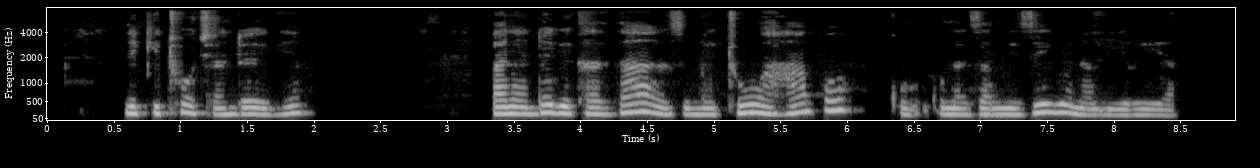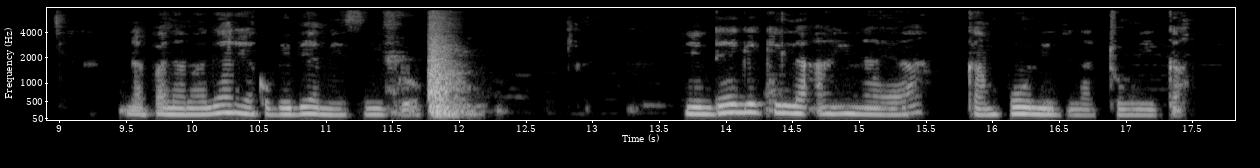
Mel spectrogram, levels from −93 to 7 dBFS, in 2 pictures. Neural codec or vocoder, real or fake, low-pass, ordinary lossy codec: none; real; 7.2 kHz; AAC, 48 kbps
